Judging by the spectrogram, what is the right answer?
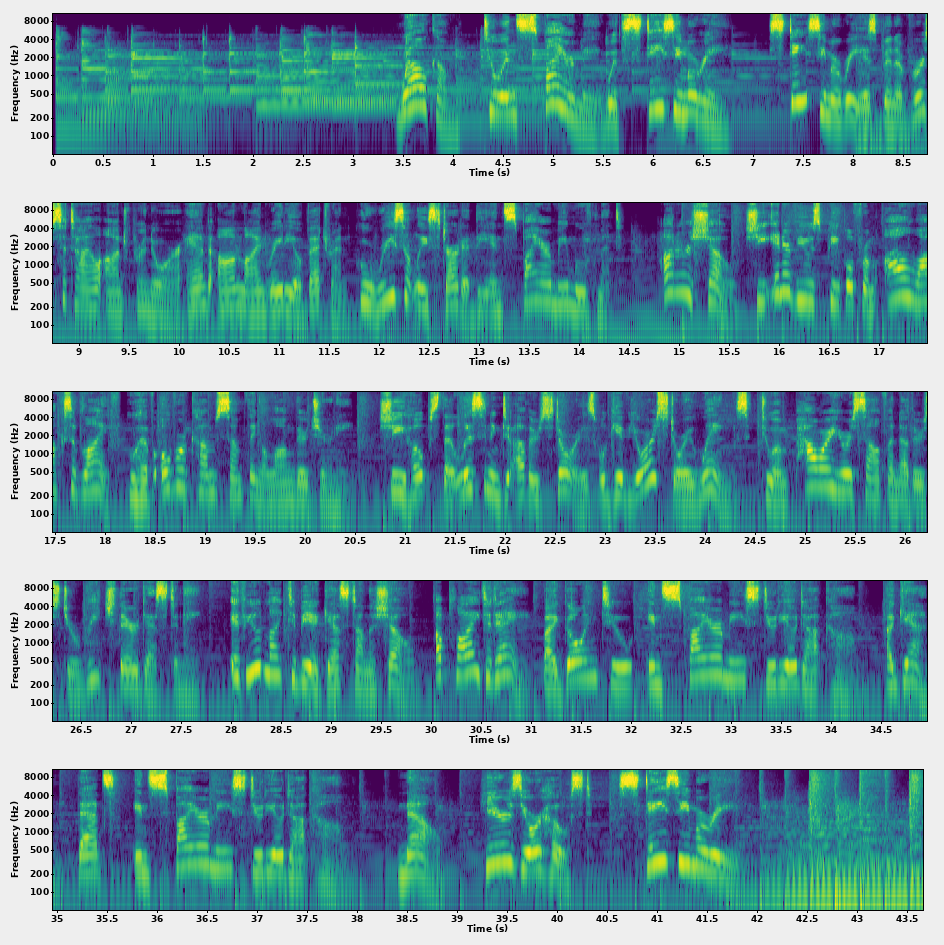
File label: Podcast Intros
